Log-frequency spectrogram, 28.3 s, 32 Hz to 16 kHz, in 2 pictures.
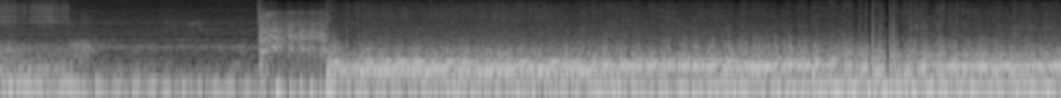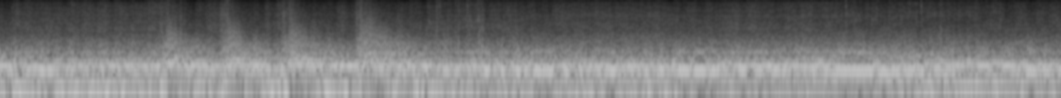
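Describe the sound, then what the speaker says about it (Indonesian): A supercharged 2018 Kawasaki H2 motorcycle engine starts and then runs steadily at a loud, close, droning idle for nearly half a minute, with a few brief rises in pitch and no talking. "Seperti itu suara Kawasaki H2 dengan supercharge."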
